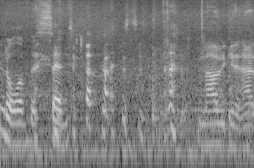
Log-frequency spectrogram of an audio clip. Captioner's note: chef laughs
